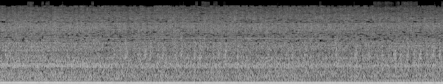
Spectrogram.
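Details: Audi 80 Abt engine at idle: steady running with a rough, uneven knocking at about four per second. The source can't be found, and the spark plugs need changing.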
